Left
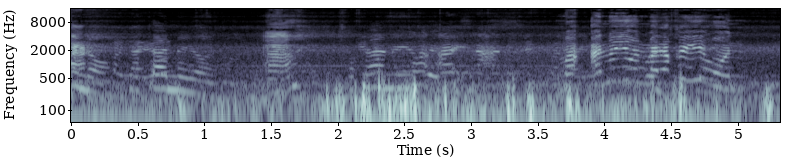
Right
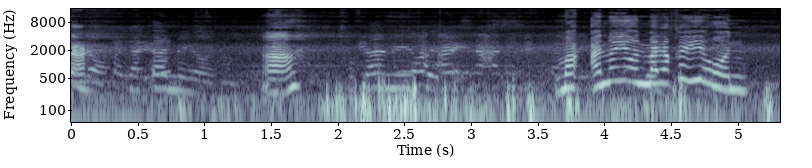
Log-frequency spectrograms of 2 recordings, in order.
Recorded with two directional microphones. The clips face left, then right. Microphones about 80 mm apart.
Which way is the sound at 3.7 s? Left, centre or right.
Right.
